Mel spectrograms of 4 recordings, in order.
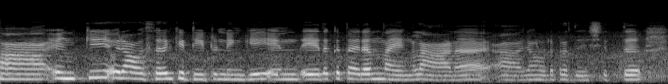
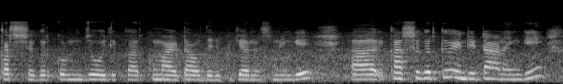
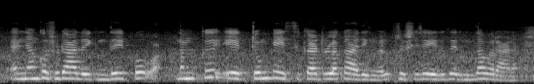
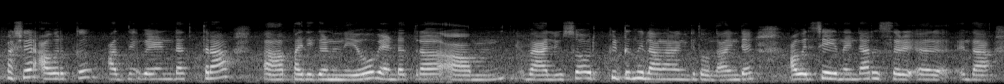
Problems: constant background noise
